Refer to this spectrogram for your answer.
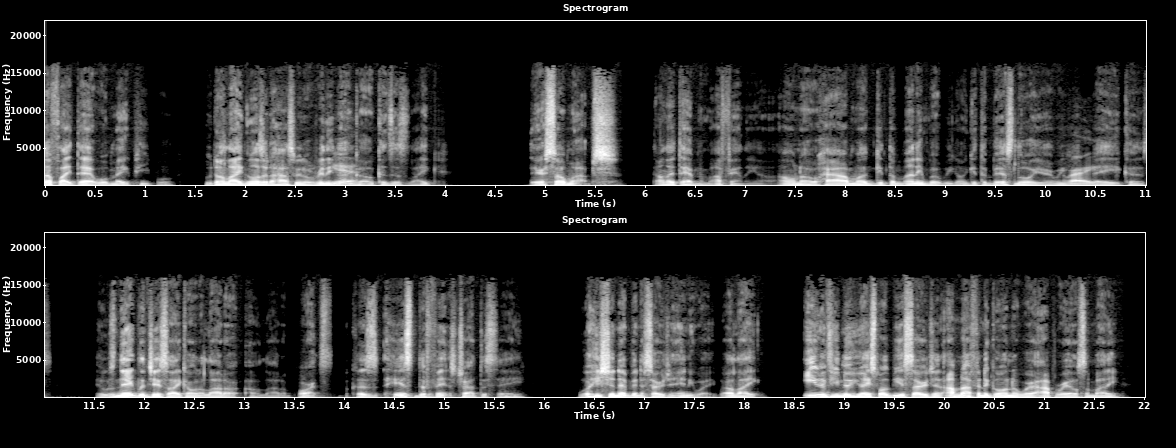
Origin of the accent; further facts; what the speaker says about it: Louisiana, United States; I'm from Louisiana.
